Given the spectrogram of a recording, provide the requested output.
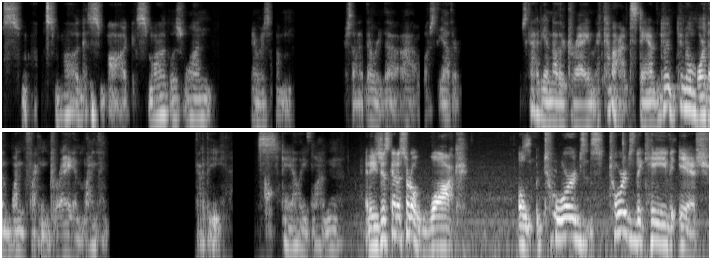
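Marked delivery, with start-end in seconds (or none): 0.0-14.0 very hushed, quiet under-the-breath mumble. Voicing a character ambling toward the cave: muttering under his breath. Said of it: "You can hear him muttering under his breath".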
